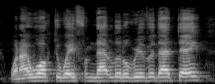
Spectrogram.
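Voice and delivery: normal talking voice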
